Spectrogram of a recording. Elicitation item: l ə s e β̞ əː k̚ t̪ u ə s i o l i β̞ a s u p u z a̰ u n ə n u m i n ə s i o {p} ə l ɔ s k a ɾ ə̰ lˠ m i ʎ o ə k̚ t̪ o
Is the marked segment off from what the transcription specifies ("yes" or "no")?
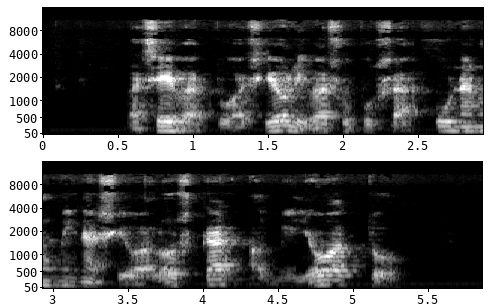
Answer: yes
